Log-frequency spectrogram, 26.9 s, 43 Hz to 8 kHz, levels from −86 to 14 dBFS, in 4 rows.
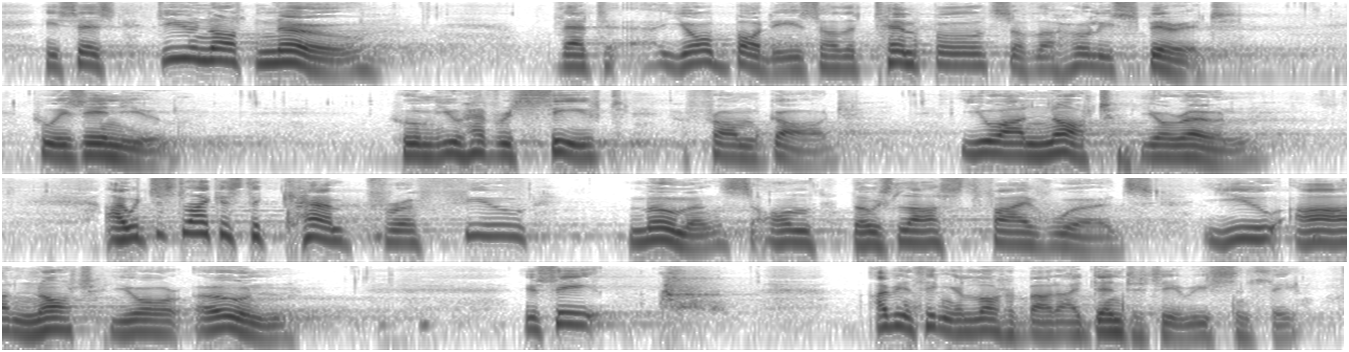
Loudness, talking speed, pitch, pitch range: -21 LUFS, 140 wpm, 150 Hz, 130-170 Hz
